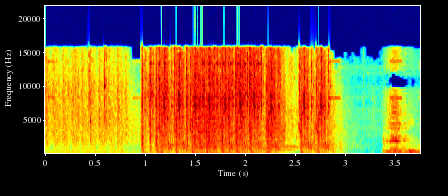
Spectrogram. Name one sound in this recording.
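A gun fires loudly in a short burst.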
